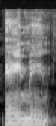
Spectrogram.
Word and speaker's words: Aiemann: Aiemann Zahabi.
